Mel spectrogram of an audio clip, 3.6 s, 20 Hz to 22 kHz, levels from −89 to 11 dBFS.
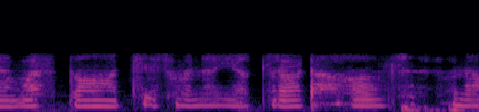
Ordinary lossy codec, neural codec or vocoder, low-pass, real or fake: none; codec, 44.1 kHz, 2.6 kbps, SNAC; 3.6 kHz; fake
